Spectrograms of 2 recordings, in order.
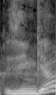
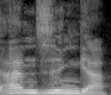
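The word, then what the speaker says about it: Nzinga: Voilà le vrai prononcé de ce nom, c'est Anne Zinga.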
